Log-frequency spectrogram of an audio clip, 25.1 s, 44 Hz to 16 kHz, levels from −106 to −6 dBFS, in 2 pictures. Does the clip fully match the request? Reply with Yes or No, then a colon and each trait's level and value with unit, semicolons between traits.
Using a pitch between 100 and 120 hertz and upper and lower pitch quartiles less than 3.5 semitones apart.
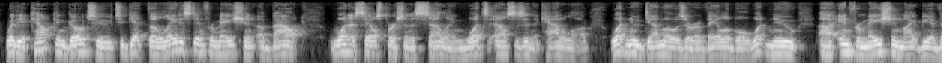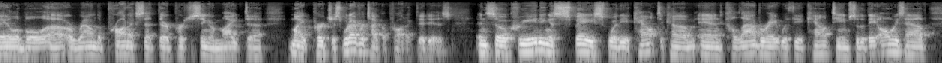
Yes: low, 110 Hz; average, 3.0 semitones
